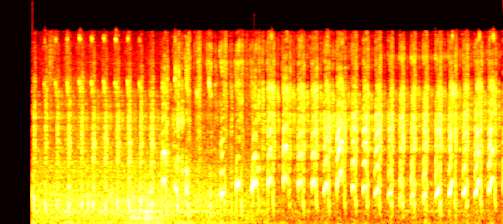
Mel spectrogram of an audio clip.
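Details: Dog laughing: a fast run of short, breathy, pulsed huffs, at first rough and noisy, then settling into a steady, evenly spaced rhythm of clearer voiced pants that continues to the end.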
